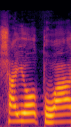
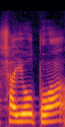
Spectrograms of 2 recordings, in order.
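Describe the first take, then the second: Both takes have the same delivery.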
